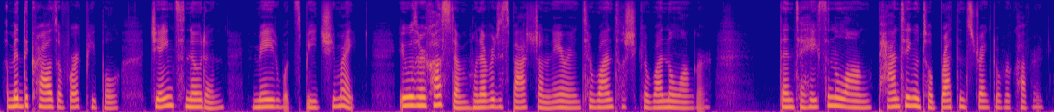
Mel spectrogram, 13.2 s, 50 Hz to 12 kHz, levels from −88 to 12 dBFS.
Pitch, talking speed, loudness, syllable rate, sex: 205 Hz, 180 wpm, -19 LUFS, 5.5 syllables/s, female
